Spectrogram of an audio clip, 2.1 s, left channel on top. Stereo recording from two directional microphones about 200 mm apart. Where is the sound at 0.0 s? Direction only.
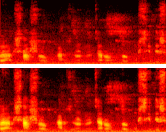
15° right (ahead or behind).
